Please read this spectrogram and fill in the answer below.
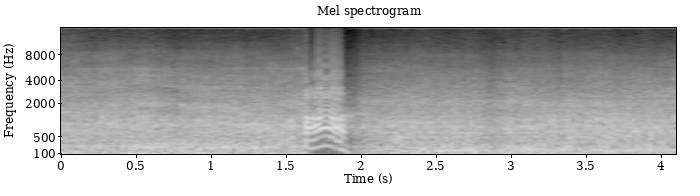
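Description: Steady street traffic noise from passing and idling vehicles, with a brief wavering voice-like call a little under two seconds in.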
